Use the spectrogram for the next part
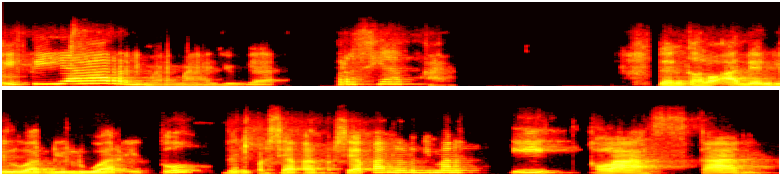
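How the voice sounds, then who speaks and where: A middle-aged woman, giving a lively public speaking seminar and asking her audience one rhetorical question after another. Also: mid-range voice. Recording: roomy, muffled hall recording.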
